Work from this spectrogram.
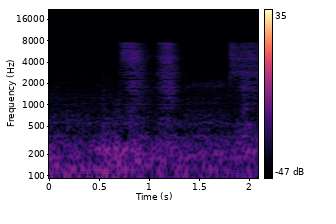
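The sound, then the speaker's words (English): Short hissing puffs from a ketamine nasal spray, a few quick bursts of airy mist in a row over a steady low background hum, soft and brief. “Then she lifts a ketamine nasal spray to her nose.”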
